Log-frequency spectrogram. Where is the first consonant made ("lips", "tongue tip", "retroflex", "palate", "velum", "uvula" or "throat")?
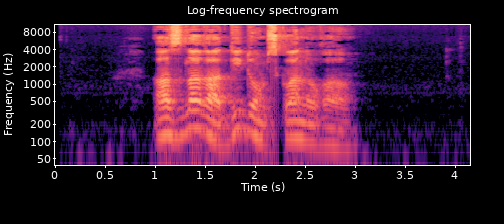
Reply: tongue tip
